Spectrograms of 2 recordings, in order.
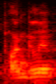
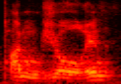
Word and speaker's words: pangolin: uh the pangolin and it is pronounced pangolin i know that it's not pan jolin or pan pangolin oh brian and anthony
